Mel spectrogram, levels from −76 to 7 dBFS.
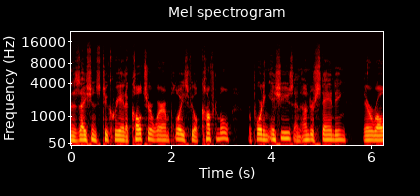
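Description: No technical faults are audible anywhere in this speech recording.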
